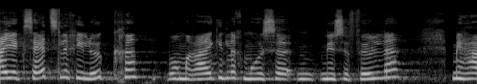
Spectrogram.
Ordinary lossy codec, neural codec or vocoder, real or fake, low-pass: none; vocoder, 44.1 kHz, 128 mel bands, Pupu-Vocoder; fake; 14.4 kHz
